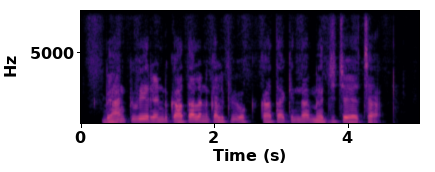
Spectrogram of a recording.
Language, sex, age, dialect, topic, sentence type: Telugu, male, 31-35, Telangana, banking, question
